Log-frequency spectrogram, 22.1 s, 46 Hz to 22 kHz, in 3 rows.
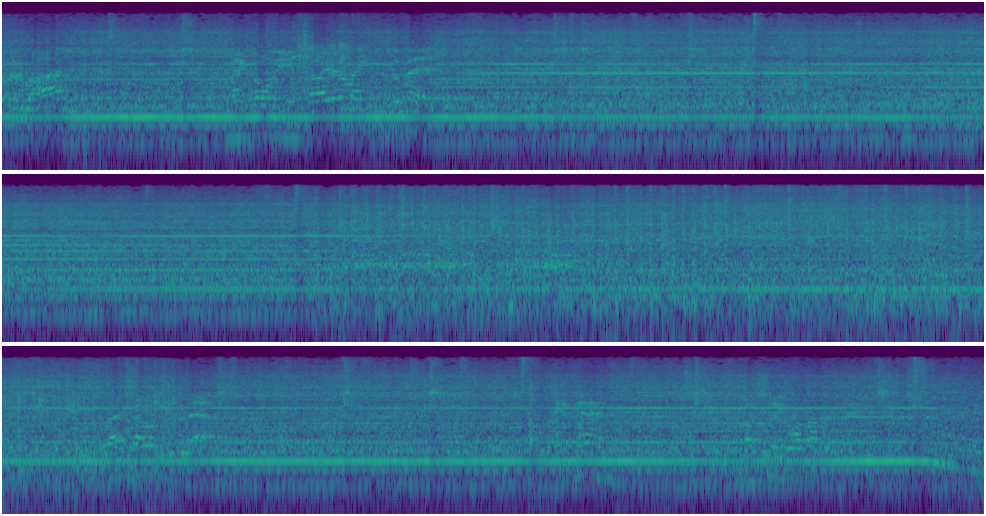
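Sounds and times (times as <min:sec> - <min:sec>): vacuum cleaner running: 0:00.0 - 0:22.0.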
